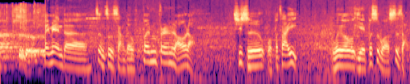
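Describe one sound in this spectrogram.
A middle-aged man speaks calmly to reporters' microphones.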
